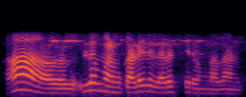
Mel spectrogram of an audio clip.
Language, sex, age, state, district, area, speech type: Tamil, female, 18-30, Tamil Nadu, Namakkal, urban, conversation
